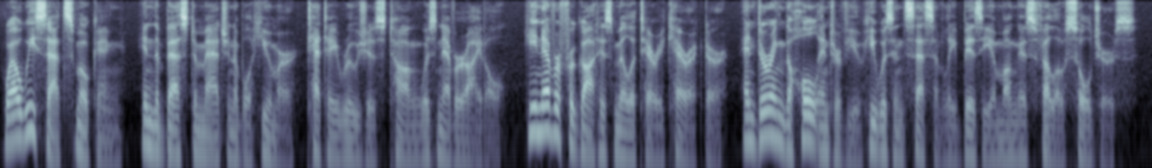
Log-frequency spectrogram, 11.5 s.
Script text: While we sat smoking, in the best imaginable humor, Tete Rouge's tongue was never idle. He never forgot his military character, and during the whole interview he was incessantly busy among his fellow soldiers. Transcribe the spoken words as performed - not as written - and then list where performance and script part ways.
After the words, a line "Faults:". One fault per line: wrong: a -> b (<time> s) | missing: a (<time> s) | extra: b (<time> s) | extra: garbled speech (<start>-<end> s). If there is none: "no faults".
While we sat smoking, in the best imaginable humor, Tete Rouge's tongue was never idle. He never forgot his military character, and during the whole interview he was incessantly busy among his fellow soldiers.
Faults:
no faults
